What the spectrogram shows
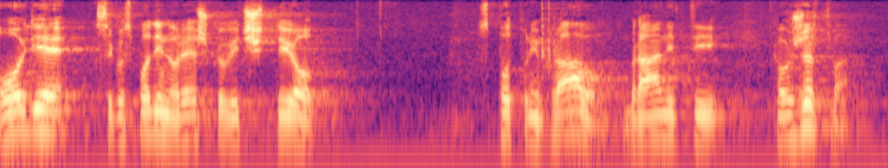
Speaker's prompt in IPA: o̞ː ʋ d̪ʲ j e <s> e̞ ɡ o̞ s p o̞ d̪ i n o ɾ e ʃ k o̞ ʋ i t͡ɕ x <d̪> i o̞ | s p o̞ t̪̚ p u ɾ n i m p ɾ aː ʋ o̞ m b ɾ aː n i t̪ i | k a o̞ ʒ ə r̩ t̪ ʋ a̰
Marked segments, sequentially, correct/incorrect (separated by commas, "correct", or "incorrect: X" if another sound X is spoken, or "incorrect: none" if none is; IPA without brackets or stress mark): correct, incorrect: t̪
